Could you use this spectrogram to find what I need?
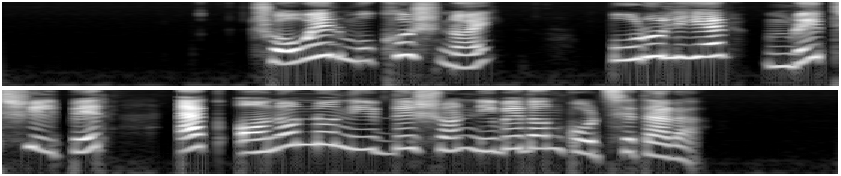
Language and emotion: Bengali, neutral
